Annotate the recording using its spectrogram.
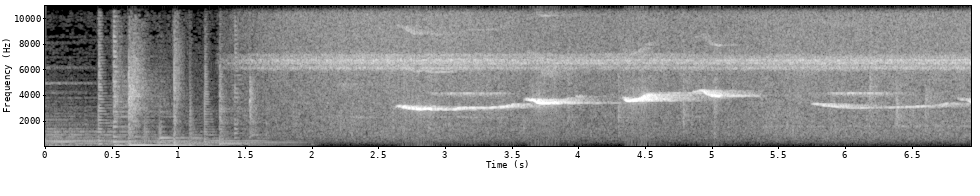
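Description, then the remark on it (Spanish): A thrush-like schiffornis calls after a short burst of music: a series of clear, slurred whistles rising and falling in about four drawn-out phrases against a quiet hiss, in recordings made in Nariño and Boyacá. “Estamos escuchando al saltarín turdino, en grabaciones captadas en Nariño y Boyacá, un pájaro de unos 17 centímetros de alto al que le gusta vivir en matorrales altos y en la parte inferior de los bosques húmedos.”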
